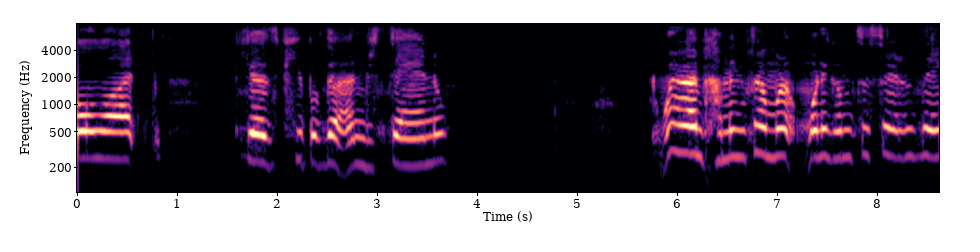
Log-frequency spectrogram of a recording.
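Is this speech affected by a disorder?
Yes: cerebral palsy, dystonic hemiplegia.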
